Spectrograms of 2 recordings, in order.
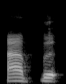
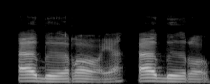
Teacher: pastikan bunyi Qalqalah tidak ada tambahan Hamzah di belakangnya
